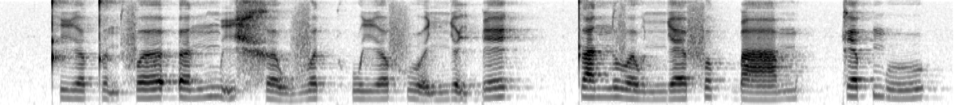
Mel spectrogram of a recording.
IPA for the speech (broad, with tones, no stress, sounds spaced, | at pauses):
t̪ʰ i˨˩ ə̯ t̪ ə̰˧˨ n f əː˨˦ ʔ ə˨˦ n m ḭ˧˥ x ə˧˩ w v ə˦˥ t̚ h w i˨˦ ə̯ f ṵ˧˨ ə̯ ɲ ə̰˧˨ j ɓ e˦˥ k̚ | t̪ a˧ n v ə˨˩ w ɲ ɛ˨˦ f ə˦˥ p̚ ɓ a˨˦ m | k ɛ˦˥ p̚ m u˨˦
